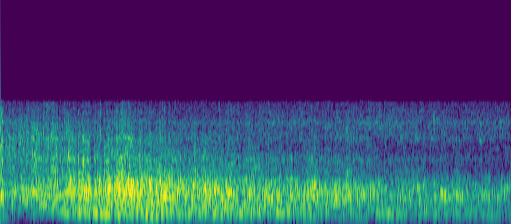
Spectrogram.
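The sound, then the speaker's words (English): A car engine idles steadily, a continuous mid-level rumble that holds evenly for the whole stretch with no voices over it. “We got back in my car, wet and shivering,”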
